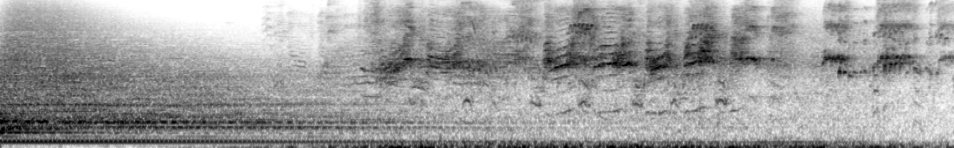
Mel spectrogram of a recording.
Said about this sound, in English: The sounds of that gong and those bats tell me it's time for the credits.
